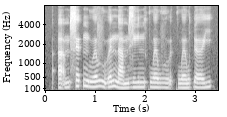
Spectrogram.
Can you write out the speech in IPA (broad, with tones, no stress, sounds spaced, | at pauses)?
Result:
ʔ a̰˧˥ m s ə˦˥ t̚ ŋ u˨˦ ə̯ v ṵ˧˥ ə̯ n a˨˦ m z i˧ n k w ə˧ w ɣ ṵ˧˨ ə̯ k w ə˨˦ w ɗ əː˨˦ j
